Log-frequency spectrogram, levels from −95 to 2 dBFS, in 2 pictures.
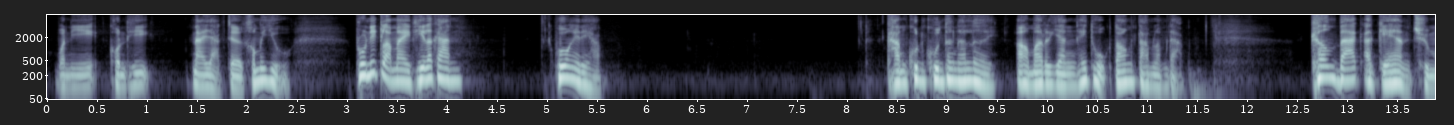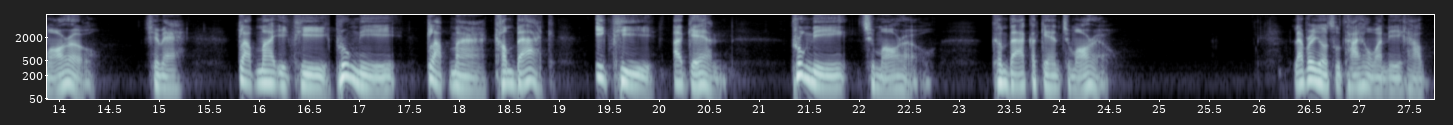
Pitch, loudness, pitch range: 130 Hz, -23 LUFS, 110-150 Hz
